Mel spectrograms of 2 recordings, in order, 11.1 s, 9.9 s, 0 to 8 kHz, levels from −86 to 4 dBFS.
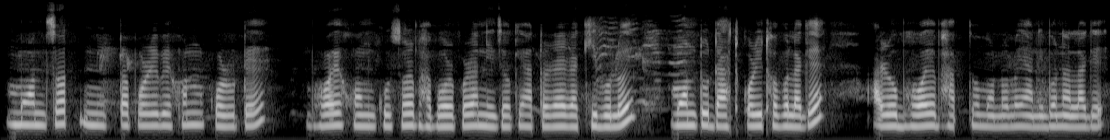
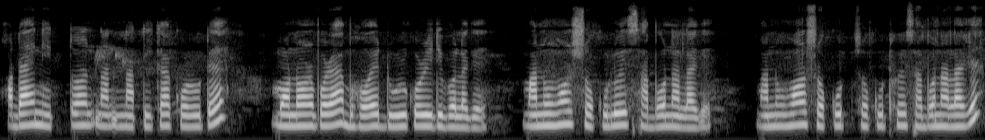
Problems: constant background noise, background conversations at intervals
